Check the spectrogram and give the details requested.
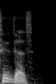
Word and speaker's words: scissors: মাস্কাল, এখানে সব C silent letter.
